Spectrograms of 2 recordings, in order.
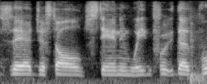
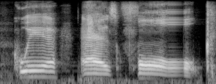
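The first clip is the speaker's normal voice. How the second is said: very slow, careful, deliberate enunciation. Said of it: "I gotta be careful how I say it".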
